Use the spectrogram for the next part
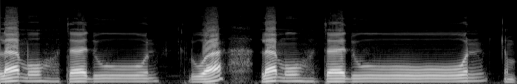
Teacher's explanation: kita boleh memilih untuk memanjangkan lafal dun dengan mematikan nunnya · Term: mad arid lisukun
